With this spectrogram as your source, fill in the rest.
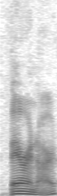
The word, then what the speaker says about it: Baranar: He is a cleric of Baranar. Is that how you say it? True Silver? Yes. Baranar, True Silver.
